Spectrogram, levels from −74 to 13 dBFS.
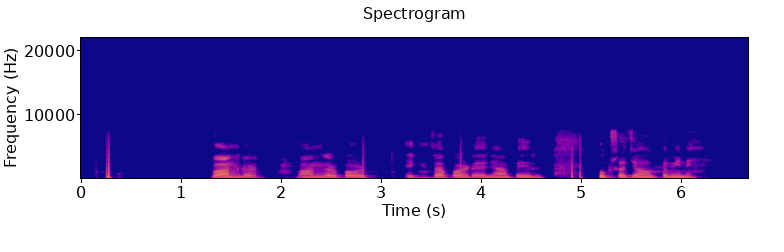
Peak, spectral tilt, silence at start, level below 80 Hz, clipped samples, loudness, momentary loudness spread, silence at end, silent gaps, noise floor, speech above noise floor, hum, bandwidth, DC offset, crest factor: -4 dBFS; -6 dB/octave; 0.25 s; -64 dBFS; under 0.1%; -29 LUFS; 14 LU; 0.5 s; none; -88 dBFS; 60 dB; none; 8 kHz; under 0.1%; 24 dB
